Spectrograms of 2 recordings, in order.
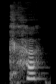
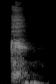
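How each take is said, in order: First: The consonant is followed by an extra 'uh' vowel. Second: The consonant is said alone with no added vowel. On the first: The speaker calls it wrong. "if you schwa and say l and k incorrectly" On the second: The speaker calls it right. "instead of saying k at the end of milk"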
